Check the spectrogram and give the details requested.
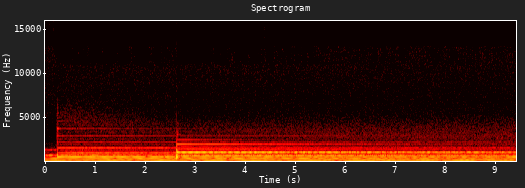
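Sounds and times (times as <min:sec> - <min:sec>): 
singing bowl: 0:00.2 - 0:09.4.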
